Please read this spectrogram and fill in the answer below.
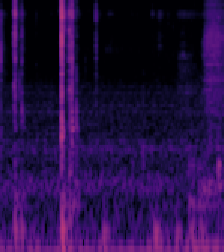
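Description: Typing on a computer keyboard: a few sharp key clicks, the loudest a little over half a second in, as a line of code is finished and the cell is run.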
